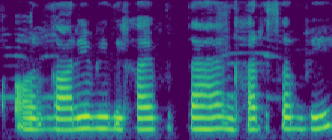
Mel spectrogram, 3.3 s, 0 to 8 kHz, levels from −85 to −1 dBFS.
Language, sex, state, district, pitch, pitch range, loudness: Hindi, female, Bihar, Kishanganj, 245 Hz, 235-250 Hz, -18 LUFS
